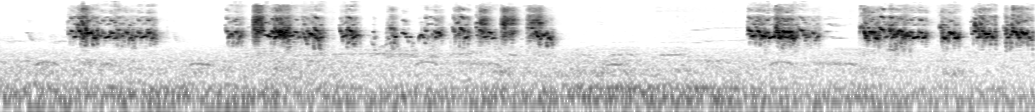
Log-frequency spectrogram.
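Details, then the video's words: Budgerigar chorus, loud scratchy chirps and chattering squawks in dense bursts, a pause mid-way, then another rush of rapid chatter. "เสียงนกหงษ์หยก นกหงษ์หยก ร้องชัดเสียงดังระงม ประสานเสียง"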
